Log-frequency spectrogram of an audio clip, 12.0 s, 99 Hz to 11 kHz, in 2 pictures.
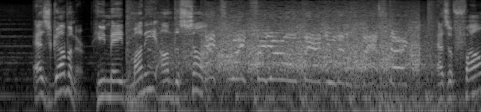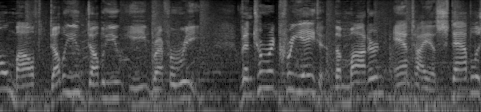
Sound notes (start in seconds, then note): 1.7 crowd cheering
